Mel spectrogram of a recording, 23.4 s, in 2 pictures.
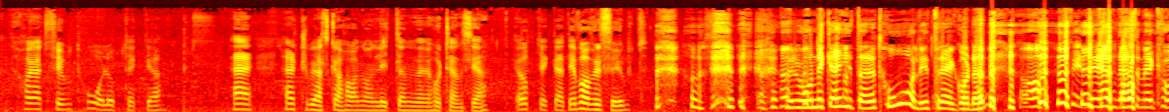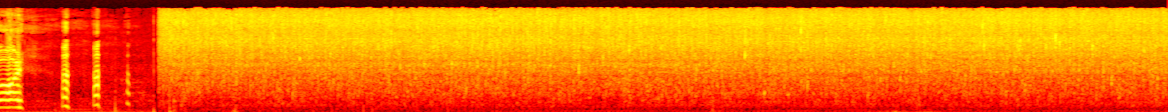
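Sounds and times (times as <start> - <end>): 
speech: 0.2 - 12.5
laughter: 6.6 - 8.1, 9.9 - 11.4
garden waterfall rushing: 13.3 - 23.3.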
